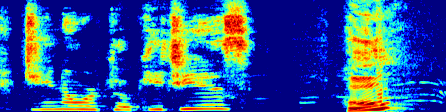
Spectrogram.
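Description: A teenager speaks in a high, cheerful voice.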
